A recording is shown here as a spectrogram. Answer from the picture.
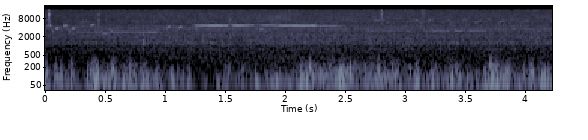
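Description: Outdoor roadside ambience: an uneven low rumble throughout, with a few faint, high, thin tones held briefly in the first half.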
